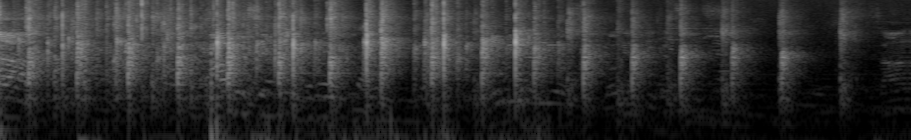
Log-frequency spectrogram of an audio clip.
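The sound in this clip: Congregation applauding during a bilingual church service. Many distinct hand claps land in a fairly even rhythm, faint overall and thinning toward the end, with voices underneath.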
